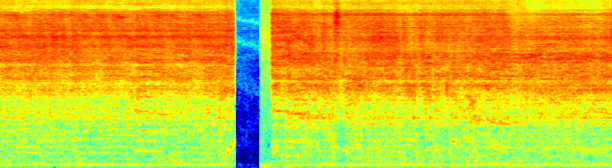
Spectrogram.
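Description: Anime battle sound effects: a dense, noisy rush of energy attacks and a powering-up aura, with a steady low hum under it. A sudden gap of total silence cuts in about two and a half seconds in.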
